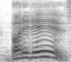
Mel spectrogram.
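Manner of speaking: high, loud, bright-smiled answer; smiling reply. Acted. Coldy answers that he is alone, smiling. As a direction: say it through a big smile. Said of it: "smiled Coldy".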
